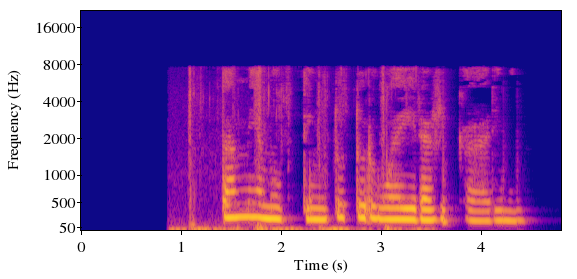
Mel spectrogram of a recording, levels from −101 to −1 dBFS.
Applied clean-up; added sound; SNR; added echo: classical method WPE with log-MMSE.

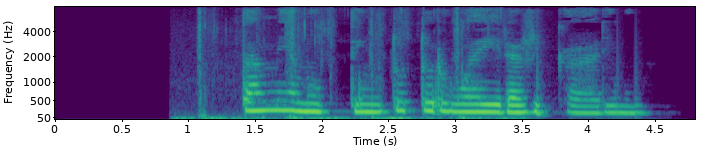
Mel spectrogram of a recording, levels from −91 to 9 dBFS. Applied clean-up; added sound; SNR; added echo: none; Walk, footsteps; 12 dB; reverberation time 0.2 s.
